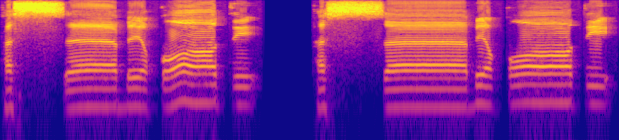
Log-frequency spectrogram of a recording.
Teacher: قاف موٹا پڑا جائے گا اور اس کو بھی ایک الف کے برابر کھینچنا ہوگا کیونکہ اس کے اوپر مد اصلی ہے، کھڑی زبر ہے.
